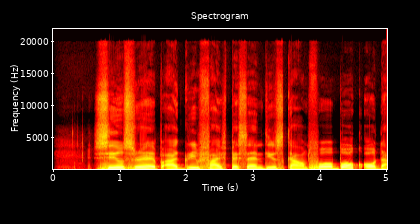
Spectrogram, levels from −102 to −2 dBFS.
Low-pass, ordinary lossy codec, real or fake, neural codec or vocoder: none; none; real; none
